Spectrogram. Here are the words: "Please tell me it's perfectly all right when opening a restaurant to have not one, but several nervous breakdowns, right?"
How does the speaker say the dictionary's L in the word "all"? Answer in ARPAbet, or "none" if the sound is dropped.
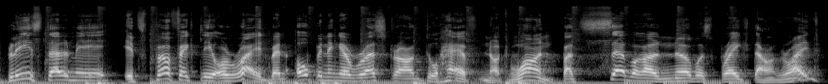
L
